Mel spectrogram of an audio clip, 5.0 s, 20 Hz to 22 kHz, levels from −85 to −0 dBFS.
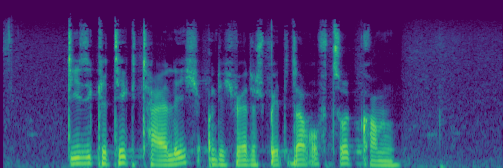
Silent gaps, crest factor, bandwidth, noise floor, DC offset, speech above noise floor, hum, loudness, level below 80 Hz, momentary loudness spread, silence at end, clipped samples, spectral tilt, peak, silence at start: none; 20 dB; 14 kHz; -51 dBFS; under 0.1%; 31 dB; none; -20 LUFS; -50 dBFS; 5 LU; 0.6 s; under 0.1%; -4.5 dB/octave; -2 dBFS; 0.05 s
